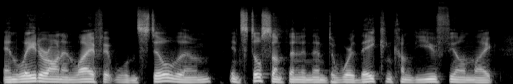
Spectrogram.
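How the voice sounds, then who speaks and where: A man in his thirties talking earnestly on a podcast, thinking out loud and often restarting sentences. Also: fairly low pitch, steady tone, brisk, dry recording, clean studio sound. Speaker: podcast co-host. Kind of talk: casual podcast conversation.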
